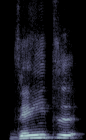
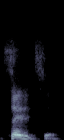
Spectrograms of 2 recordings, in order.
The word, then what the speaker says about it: Zenitsu: How do you pronounce it? Zenitsu? Zenitsu. Zenitsu.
